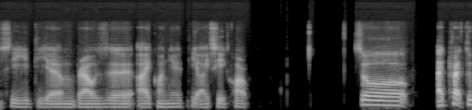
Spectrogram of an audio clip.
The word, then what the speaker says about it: TIC: brand called Left with Tick. Left with Tick, but I think they pronounce it as TIC.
